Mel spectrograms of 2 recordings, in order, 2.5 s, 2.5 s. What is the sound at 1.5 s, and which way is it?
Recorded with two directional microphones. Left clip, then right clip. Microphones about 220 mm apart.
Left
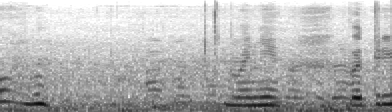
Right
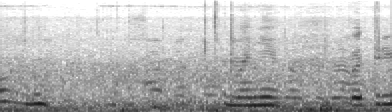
Speech, 10° left (ahead or behind).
